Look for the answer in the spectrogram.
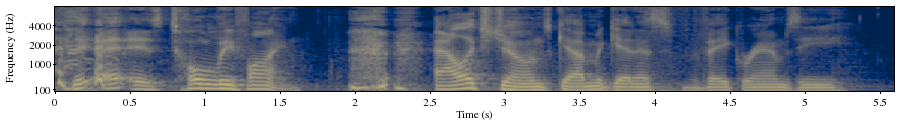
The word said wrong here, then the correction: Ramaswamy: Ramaswamy. I always say Ramsey.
